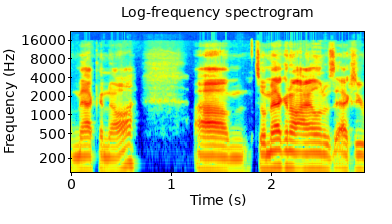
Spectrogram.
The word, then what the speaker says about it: Mackinac: lately, is Mackinac Island, not to be confused with Mackinac. That's not how we pronounce it here. It's called Mackinac.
